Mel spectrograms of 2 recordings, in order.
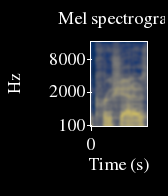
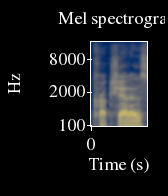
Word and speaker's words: Crux Shadows: I think it's supposed to be Crew Shadows, but I call it Crux Shadows because that's how it's spelled, and that's funnier to me.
